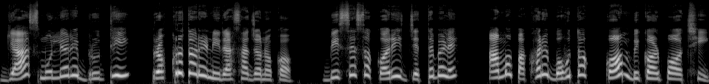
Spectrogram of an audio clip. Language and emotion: Odia, angry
